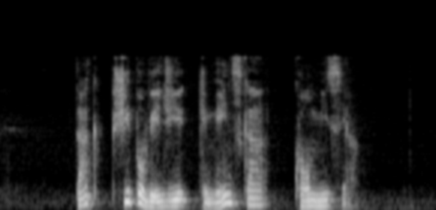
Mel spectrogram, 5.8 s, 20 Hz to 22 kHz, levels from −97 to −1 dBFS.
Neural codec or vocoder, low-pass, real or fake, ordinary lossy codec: vocoder, 44.1 kHz, 128 mel bands, Pupu-Vocoder; 7.2 kHz; fake; AAC, 48 kbps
